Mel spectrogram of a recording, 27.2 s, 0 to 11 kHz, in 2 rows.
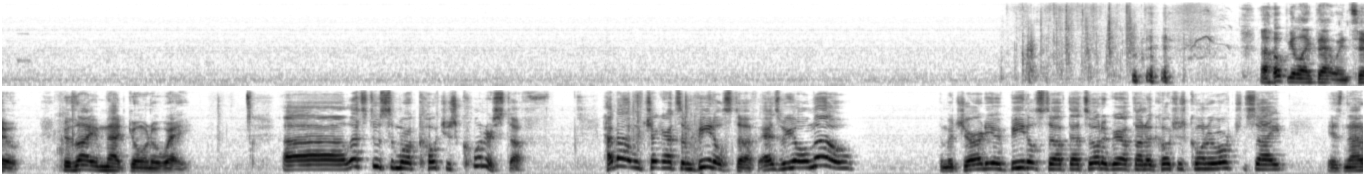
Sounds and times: Speech: 12.6s - 15.6s, 16.4s - 22.2s, 23.0s - 27.2s.

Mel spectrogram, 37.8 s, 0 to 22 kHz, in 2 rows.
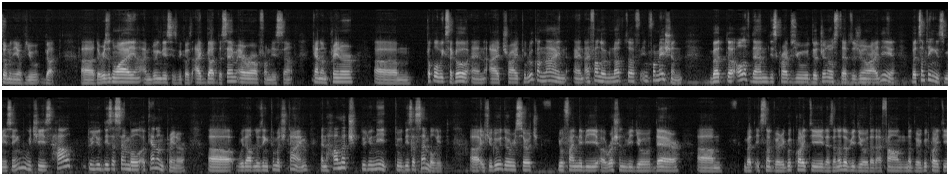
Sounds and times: Speech: 0.0s - 13.6s, 14.2s - 37.8s.

